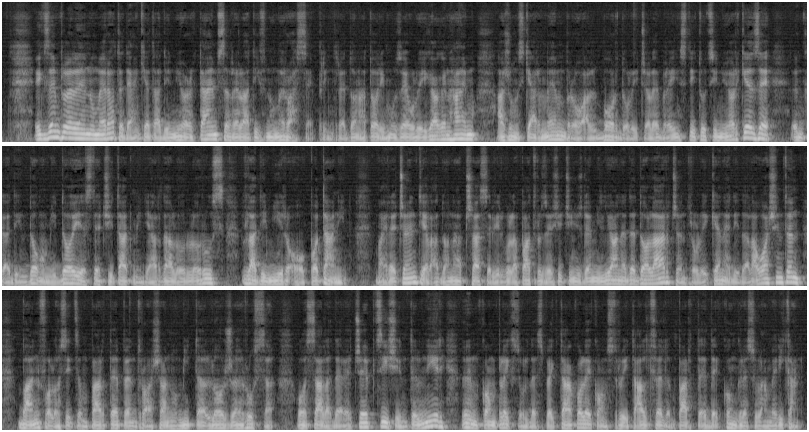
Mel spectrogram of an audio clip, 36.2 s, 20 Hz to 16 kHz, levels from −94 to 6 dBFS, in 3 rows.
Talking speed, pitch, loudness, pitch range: 125 wpm, 80 Hz, -22 LUFS, 75-105 Hz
